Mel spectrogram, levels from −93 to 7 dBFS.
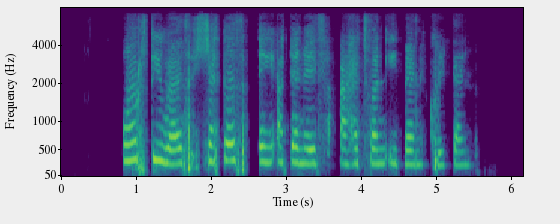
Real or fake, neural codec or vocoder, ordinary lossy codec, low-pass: fake; codec, 44.1 kHz, 2.6 kbps, SNAC; AAC, 32 kbps; 7.2 kHz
